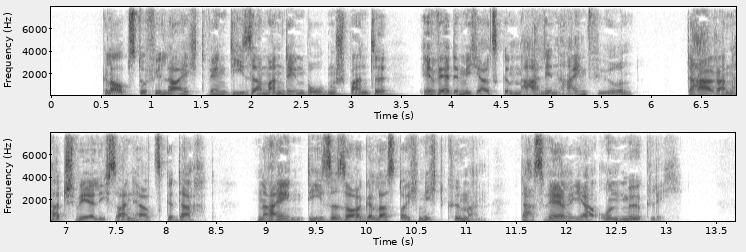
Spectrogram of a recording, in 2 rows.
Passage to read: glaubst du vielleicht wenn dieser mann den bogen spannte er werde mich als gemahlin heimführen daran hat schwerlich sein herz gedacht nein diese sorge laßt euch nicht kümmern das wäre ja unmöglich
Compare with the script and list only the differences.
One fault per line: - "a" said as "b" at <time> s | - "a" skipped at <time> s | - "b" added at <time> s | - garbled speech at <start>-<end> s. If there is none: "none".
none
